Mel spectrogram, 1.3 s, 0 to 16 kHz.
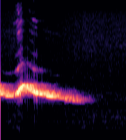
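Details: An adult male African Grey parrot, 28 years old, plays with toys in a bathtub. It gives a single clear whistle that rises slightly, then slides steadily downward and fades out in under a second.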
